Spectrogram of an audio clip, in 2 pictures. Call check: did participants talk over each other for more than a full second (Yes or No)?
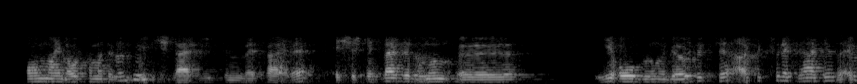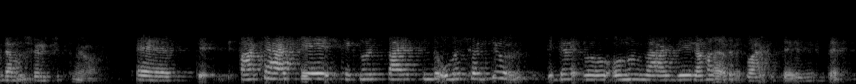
No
